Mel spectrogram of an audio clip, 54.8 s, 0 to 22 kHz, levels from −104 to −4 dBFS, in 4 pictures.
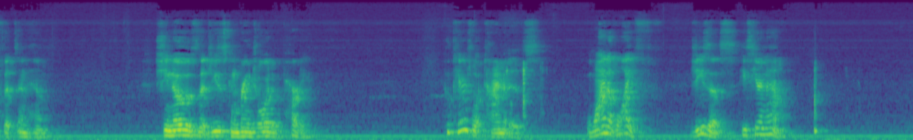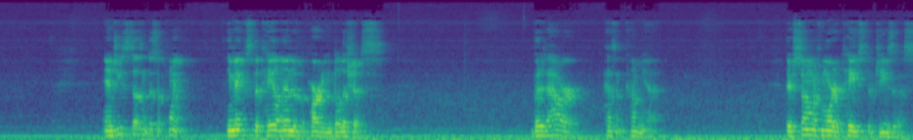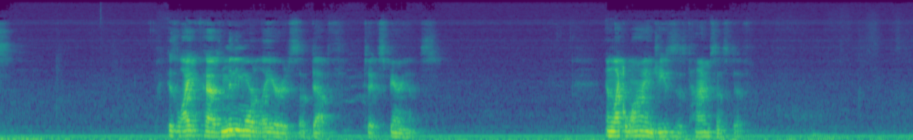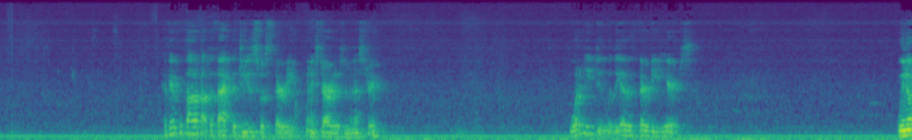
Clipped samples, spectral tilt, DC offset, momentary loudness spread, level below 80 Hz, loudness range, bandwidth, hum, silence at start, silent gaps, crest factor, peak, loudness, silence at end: under 0.1%; -6.5 dB/octave; under 0.1%; 22 LU; -42 dBFS; 15 LU; 14 kHz; none; 0 s; none; 22 dB; -6 dBFS; -26 LUFS; 0 s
